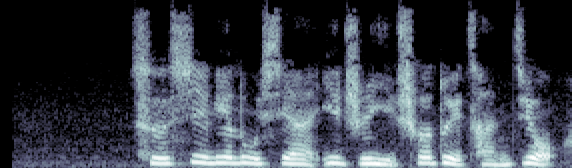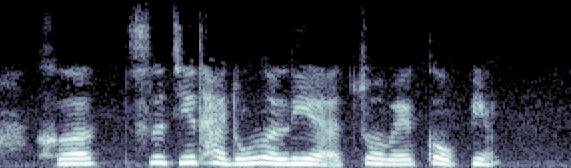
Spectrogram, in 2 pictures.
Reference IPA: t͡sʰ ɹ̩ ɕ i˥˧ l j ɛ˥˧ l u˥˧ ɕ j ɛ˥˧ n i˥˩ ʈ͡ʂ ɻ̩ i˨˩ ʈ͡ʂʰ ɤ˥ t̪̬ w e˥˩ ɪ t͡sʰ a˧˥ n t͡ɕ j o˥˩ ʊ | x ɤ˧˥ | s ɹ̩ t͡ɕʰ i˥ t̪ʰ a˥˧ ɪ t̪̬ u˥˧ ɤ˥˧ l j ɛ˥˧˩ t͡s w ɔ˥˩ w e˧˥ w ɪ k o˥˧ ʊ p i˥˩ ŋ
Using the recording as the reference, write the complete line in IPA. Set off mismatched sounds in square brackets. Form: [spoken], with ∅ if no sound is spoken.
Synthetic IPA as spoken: t͡sʰ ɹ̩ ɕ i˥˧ l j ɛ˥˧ l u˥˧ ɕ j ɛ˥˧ n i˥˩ ʈ͡ʂ ɻ̩ i˨˩ ʈ͡ʂʰ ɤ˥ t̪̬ w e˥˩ ɪ t͡sʰ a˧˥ n t͡ɕ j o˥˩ ʊ | x ɤ˧˥ | s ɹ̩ [t͡ɕ] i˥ t̪ʰ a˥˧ ɪ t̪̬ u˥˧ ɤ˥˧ l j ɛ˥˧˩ t͡s w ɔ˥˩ w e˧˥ [∅] ɪ k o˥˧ ʊ p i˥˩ ŋ

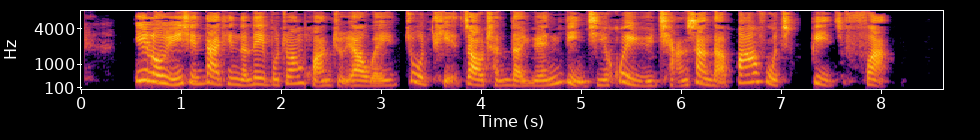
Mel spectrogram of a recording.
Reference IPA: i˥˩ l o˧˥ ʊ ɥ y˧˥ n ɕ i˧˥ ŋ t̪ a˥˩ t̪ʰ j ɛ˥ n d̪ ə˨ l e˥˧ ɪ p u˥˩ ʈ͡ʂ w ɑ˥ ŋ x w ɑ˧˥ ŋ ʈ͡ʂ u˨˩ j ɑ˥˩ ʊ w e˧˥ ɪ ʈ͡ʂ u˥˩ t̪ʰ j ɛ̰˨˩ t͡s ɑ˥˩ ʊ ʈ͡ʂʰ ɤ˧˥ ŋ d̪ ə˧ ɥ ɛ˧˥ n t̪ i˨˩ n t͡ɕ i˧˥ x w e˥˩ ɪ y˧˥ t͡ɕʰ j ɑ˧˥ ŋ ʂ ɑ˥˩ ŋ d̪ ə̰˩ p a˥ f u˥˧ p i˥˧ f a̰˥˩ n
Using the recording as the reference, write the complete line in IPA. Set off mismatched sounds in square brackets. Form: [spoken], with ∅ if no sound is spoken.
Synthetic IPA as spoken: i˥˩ l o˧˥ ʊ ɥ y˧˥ n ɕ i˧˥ ŋ t̪ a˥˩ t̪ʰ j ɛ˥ n d̪ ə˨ l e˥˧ ɪ p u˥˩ ʈ͡ʂ w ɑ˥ ŋ x w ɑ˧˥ ŋ ʈ͡ʂ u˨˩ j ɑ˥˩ ʊ w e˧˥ ɪ ʈ͡ʂ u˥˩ t̪ʰ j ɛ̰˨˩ t͡s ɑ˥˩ ʊ ʈ͡ʂʰ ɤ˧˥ ŋ d̪ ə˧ ɥ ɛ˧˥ n t̪ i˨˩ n t͡ɕ i˧˥ x w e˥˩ ɪ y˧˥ t͡ɕʰ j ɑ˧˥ ŋ ʂ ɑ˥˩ ŋ d̪ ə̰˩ p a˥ f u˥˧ p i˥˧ f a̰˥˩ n

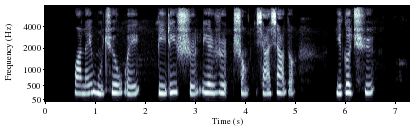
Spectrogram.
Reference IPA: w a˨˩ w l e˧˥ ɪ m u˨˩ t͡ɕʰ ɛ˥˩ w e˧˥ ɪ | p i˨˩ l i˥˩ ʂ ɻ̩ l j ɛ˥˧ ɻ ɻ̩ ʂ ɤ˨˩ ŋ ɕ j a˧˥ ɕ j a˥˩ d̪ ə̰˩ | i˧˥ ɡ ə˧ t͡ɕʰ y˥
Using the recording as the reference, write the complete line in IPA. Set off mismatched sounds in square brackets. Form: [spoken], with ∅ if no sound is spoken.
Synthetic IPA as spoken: w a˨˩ [∅] l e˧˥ ɪ m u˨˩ t͡ɕʰ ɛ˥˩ w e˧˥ ɪ | p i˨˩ l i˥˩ ʂ ɻ̩ l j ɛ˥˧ ɻ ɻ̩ ʂ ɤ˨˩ ŋ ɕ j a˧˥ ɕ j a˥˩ d̪ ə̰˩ | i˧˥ ɡ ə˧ t͡ɕʰ y˥

